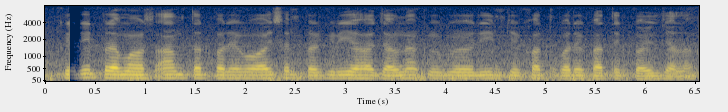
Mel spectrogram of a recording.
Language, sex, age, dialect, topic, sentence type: Bhojpuri, male, 18-24, Southern / Standard, banking, statement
